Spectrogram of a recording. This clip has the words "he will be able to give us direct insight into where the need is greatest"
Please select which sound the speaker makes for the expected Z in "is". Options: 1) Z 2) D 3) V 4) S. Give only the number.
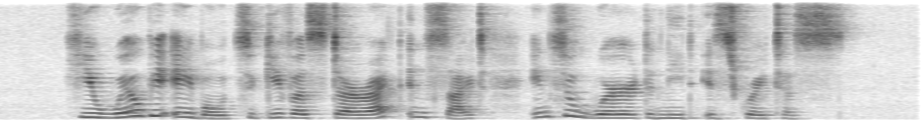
1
